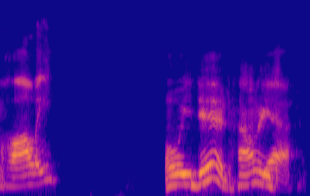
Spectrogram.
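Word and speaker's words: Halley: just a side point apparently he pronounced his name holly oh he did holly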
